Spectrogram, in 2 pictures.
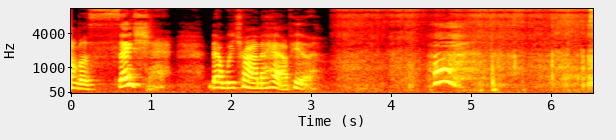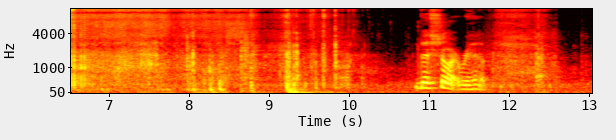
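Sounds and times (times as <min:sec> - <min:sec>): food packaging rustling and crackling: 0:03.2 - 0:10.4, 0:11.8 - 0:13.0.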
